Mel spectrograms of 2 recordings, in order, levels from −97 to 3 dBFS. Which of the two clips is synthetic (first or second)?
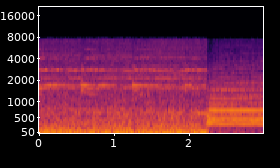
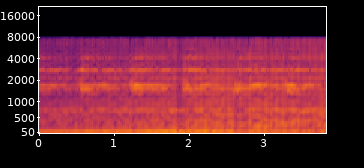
second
